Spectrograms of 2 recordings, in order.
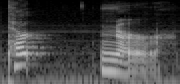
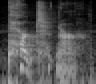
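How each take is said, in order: First: The middle T is stopped, not released. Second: The middle T is fully released. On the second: "we're actually not going to say partner. You could, and that's not wrong"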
